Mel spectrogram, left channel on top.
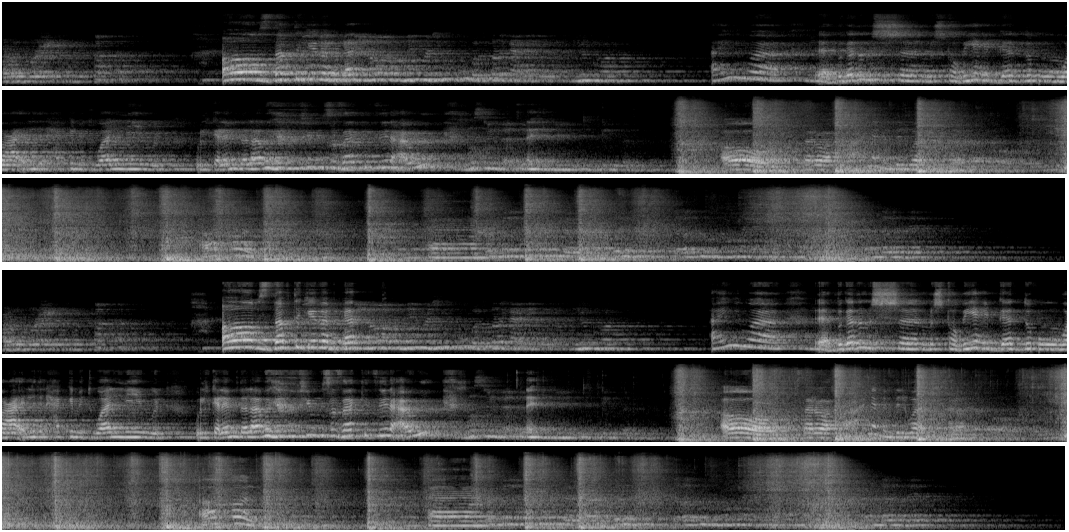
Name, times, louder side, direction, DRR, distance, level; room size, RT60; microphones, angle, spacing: voice 1, 0.0-1.4 2.0-2.2 2.7-6.3 8.0-8.3 10.4-11.4 13.9-14.8 15.2-17.0 18.5-18.8 19.3-22.3 24.2-24.7 24.9-30.5, equal, 5° right, -9 dB, 2.5 m, -32 dB
voice 2, 1.9-3.5 7.1-15.3 15.9-16.0 17.8-20.3 23.3-24.0 25.6-26.2, right 3 dB, 75° right, 5 dB, 0.5 m, -23 dB
sound 1, 16.0-16.1 16.5-16.6 17.3-20.4 20.8-24.6 24.9-25.7 26.0-26.2 26.5-28.0 28.3-28.4 28.7-29.7, right 2 dB, 25° right, 1.1 m, -26 dB
17.5 x 7.1 x 2.9 m, 2.4 s
head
